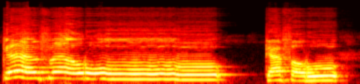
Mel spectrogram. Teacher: را کے اوپر پیش ہے، را کو پر پڑھیں گے، واو مدہ ایک الف کے برابر کھینچ کر پڑھا جائے گا.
